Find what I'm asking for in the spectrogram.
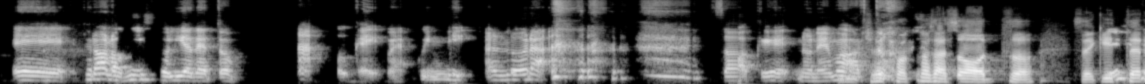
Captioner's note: laughs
